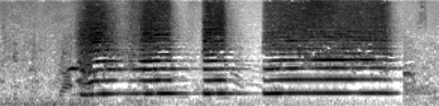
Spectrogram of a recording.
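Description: A steam locomotive whistle on the Sibiu Agnita Railway in Romania, at a station during the September Steam Gala with crowds in sunshine, gives three loud, steady blasts at a mid pitch, the first long, a short one, then another long one, each wrapped in a rushing hiss of steam.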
